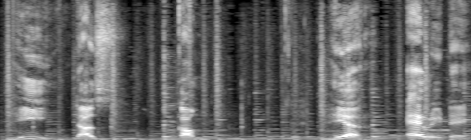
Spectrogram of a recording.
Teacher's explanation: The emphasis is on does and every day.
